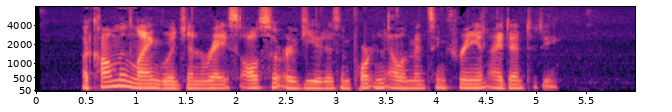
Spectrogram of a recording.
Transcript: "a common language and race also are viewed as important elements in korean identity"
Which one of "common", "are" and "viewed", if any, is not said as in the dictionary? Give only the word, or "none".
none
